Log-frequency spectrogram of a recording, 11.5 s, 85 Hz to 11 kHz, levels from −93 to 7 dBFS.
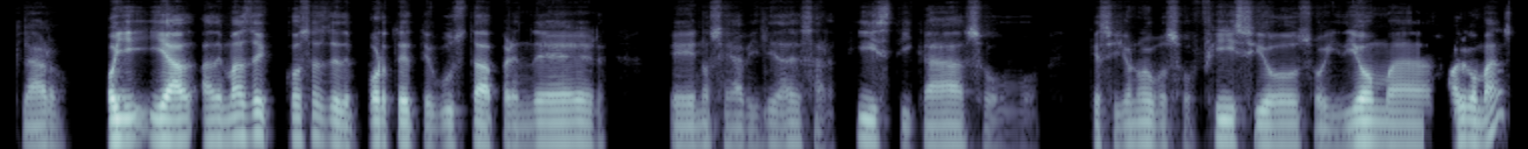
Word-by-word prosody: Claro. 95 -1 -5 0.3
Oye, 115 +1 +9
y 120 0 +2
a 115 +1 +8
además, 115 +3 0
de 140 0 +2
cosas 120 -3 -6
de 110 -2 0
deporte, 105 +2 +1
¿te - - -13
gusta 100 +2 -1
aprender, 100 +2 -3 0.5
eh, 95 0 -7
no 95 0 -11
sé, 90 -1 -12
habilidades 95 +3 -12
artísticas, 95 -4 -6
o 75 -1 -22 0.4
qué - - -9
sé 90 - -12
yo, 100 +2 -8
nuevos 100 -3 -6
oficios, 100 -3 -4
o 90 - -8
idiomas, 100 +2 +1 0.2
o - - -3
algo 110 0 +3
más? 260 - -2
100 Hz, 145 wpm, -22 LUFS, 95-110 Hz, 0.5 s, Oye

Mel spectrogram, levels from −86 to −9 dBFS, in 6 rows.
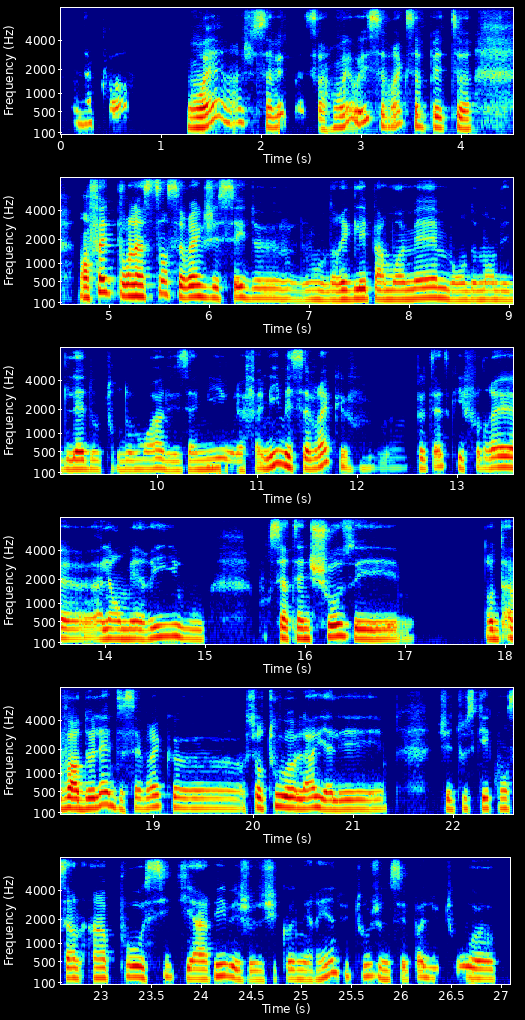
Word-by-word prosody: D'accord. 255 +5 -7 0.6
Ouais, 190 +2 +6
hein, 280 -2 -6
je 280 +2 -15
savais 200 +3 -3
pas - - -26
ça. 170 -2 -8
Oui, 195 +1 0
oui, 255 +3 +2
c'est 245 -10 -1
vrai 210 +5 -4
que - - -12
ça 210 - -2
peut 200 0 -2
être, 190 +1 -3
heu 170 -2 +2 0.6
en 195 -2 +6
fait 280 +7 +6
pour 220 -5 +5
l'instant, 220 +3 +5
c'est 230 -4 +3
vrai 205 +2 +7
que 205 - 0
j'essaie 190 +1 +1
de 175 -3 -5
de 155 0 -6
de 150 - -3
régler 160 +3 +3
par 165 -2 -2
moi-même. 175 +3 +2
Bon, 155 -1 -4
demander 155 0 -5
de 160 +2 -10
l'aide 165 0 +3
autour 160 -1 -13
de 160 +1 -7
moi, 165 +2 -5
les 150 0 -10
amis 165 +4 -4
ou - - -6
la 150 0 -7
famille, 205 - 0
mais 220 -6 +4
c'est 180 -1 0
vrai 215 +10 +1
que - - -9
v - - -8 0.3
heu, - - -26 0.2
peut-être 175 +5 -5
qu'il 180 - -7
faudrait, 185 +2 +2 0.2
heu, - - -6
aller 170 +1 +1
en 170 -1 0
mairie, 175 +6 +1
ou 170 -4 -6 0.5
pour - - -32
certaines 180 -1 +2
choses, 215 +5 +5
et 165 - +1 0.9
d 170 - +4
avoir 185 -1 +7
de 180 +1 +4
l'aide. 230 +3 +3
C'est 180 +4 -4
vrai 200 +4 0
que 175 -3 -4
surtout, 200 +1 +3
heu, 190 - +6
là 180 +2 +3
il 195 - +3
y - - +4
a 160 - +1
les 165 +1 -2 0.6
j'ai 165 - -7
tout 175 +3 -11
ce 175 - -11
qui 180 - -1
est - - -1
concerne 180 +1 -3
impôts 185 +2 -2
aussi 200 +2 -1
qui 180 -3 -3
arrive 190 +6 +1
et 190 - +1
je 155 0 -8
j'y 155 +1 -12
connais 165 -2 -5
rien 195 - -3
du 245 -6 -10
tout. 210 0 -7
Je 215 -4 -7
ne 160 - -4
sais - - -8
pas - - -4
du 185 -2 -9
tout, 200 -1 -3
heu, 170 -1 0
180 Hz, 215 wpm, -21 LUFS, 165-200 Hz, 0.9 s, vrai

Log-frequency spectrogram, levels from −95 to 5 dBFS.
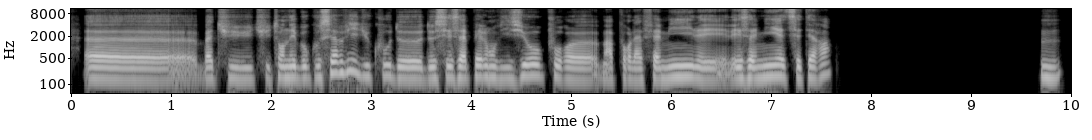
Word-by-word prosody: heu, 135 -2 +2
bah, 145 0 -1
tu 140 0 -3
tu 145 - -4
t'en 155 +2 -1
es 155 - +3
beaucoup 150 +1 -6
servi, 210 +4 +3
du 165 -2 -7
coup, 170 +2 -6
de 145 -2 0
de 145 +1 -2
ces 150 +1 +4
appels 150 +2 +2
en 155 - -1
visio 155 +4 0
pour, 150 -3 -4
heu, 135 -1 -1
bah, - - -2
pour - - -5
la 135 -1 -2
famille, 155 +4 0
les 135 -2 0
les 145 +1 +1
amis 155 +3 +1
et 165 - +3
cetera? 150 +5 0 2.1
Mmh. 150 -1 -4
145 Hz, 170 wpm, -24 LUFS, 140-155 Hz, 2.1 s, ces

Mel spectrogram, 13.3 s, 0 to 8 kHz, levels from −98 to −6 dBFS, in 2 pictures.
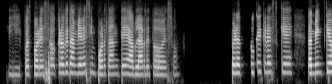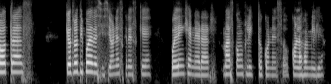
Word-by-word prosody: Sí, 230 -2 -17
pues, 245 0 -2
por 245 -1 +3
eso 265 +1 -3
creo 280 -1 +5
que 300 - +2
también 275 -1 +3
es 290 +1 -4
importante 250 -1 -2
hablar 235 -1 +4
de 240 0 -8
todo 235 -1 -5
eso. 230 +1 -13 1.0
Pero 275 0 +4 0.2
¿tú 295 0 -5
qué 320 +1 0
crees 305 -1 -1
que? 290 -1 -2 0.3
También, 280 +2 +6
¿qué 310 +1 +6
otras? 305 0 +4 0.8
¿Qué 285 - +4
otro 310 +2 +2
tipo 305 +1 0
de 315 -1 +7
decisiones 245 -2 -6
crees 240 -1 -10
que 245 -1 -11 0.3
pueden 250 +2 -2
generar 225 -3 -5 0.2
más 245 0 -1
conflicto 240 -2 -11
con 220 -1 -11
eso, 215 0 -18
con 230 0 -3
la 225 0 -3
familia? 220 0 -12
245 Hz, 165 wpm, -24 LUFS, 235-285 Hz, 1.0 s, de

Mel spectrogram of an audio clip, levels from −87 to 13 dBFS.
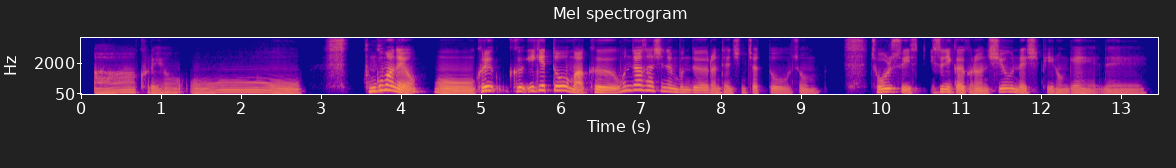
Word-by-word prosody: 아 120 +5 -5
그래요? 110 0 -7
어 120 -2 -5 0.8
궁금하네요. 180 - +5
어 105 -5 0
그리 215 +2 +7 0.2
그 195 0 +2
이게 235 +4 +3
또 230 -2 +7
막 130 -7 +3
그 130 -5 +3
혼자 235 +5 +4
사시는 200 -9 0
분들한텐 120 -4 -3
진짜 105 -1 -7
또 100 -1 -6
좀 100 -2 -10 0.6
좋을 155 +3 +4
수 165 -3 -3
있 110 -3 -1 0.2
있으니까요. 115 -3 0
그런 105 -2 -4
쉬운 160 +9 0
레시피 100 0 -5
이런 95 -1 -6
게. 105 -5 -6
네. 95 0 -9
120 Hz, 230 characters per minute, -21 LUFS, 105-155 Hz, 0.8 s, 그리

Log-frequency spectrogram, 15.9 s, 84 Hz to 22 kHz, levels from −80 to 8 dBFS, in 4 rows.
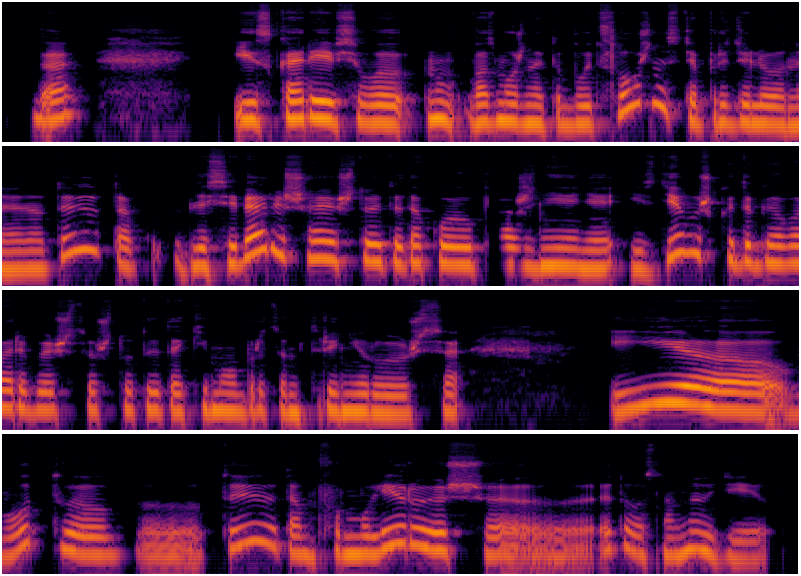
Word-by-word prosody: Да? 220 +3 +1 0.8
И 205 -1 +4
скорее 215 +2 +6
всего, 185 -3 +1
ну 210 -2 +2
возможно, 190 0 +1
это 170 -2 -4
будет 180 +1 -2
сложность 350 - -1
определённая, 175 -2 0
но 170 - -4
ты 345 - 0
так 190 - -5
для 190 0 -2
себя 205 - +4
решаешь, 255 -6 +1
что 235 -1 0
это 220 -2 +1
такое 210 -1 +2
упражнение 190 -2 -1
и 170 - -7
с 155 - -13
девушкой 295 - +1
договариваешься, 200 -3 -1
что 195 - -8
ты 185 +1 -3
таким 180 +2 -3
образом 180 -1 -4
тренируешься, 175 -1 -2 0.7
и, 225 +8 +2
э, 195 -6 +6
вот, 240 - -5
э, 185 -4 +1
э, 85 0 -7
ты 275 +2 -2
там 190 -6 -4
формулируешь 220 - +1
э 180 - -4
эту 225 0 -4
основную 195 +4 -3
идею. 155 -2 -9
195 Hz, 155 wpm, -22 LUFS, 180-225 Hz, 0.8 s, скорее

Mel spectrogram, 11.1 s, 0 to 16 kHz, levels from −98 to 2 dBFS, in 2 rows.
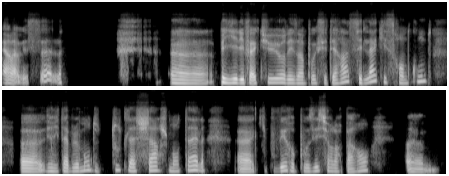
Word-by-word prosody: faire - - +5
la - - +5
vaisselle. - - -1 1.4
Heu, 140 -4 +3
payer 170 -3 +7
les 155 - +8
factures, 175 +4 +3
les 150 -1 +1
impôts 150 +1 0
et - - -10
cetera. 175 +9 -1
C'est 175 - -1
là 215 +9 +3
qu'ils 200 -6 -7
se - - -10
rendent 150 -1 -2
compte, 230 +4 -4 0.5
heu, 135 -2 +5
véritablement 150 +4 -1
de 160 -6 -10
toute 200 -2 -7
la 160 - +4
charge 175 +2 +2
mentale, 175 +5 -1 0.4
heu, 125 -1 +3
qui - - -15
pouvait 155 +4 -1
reposer 155 -2 -4
sur 160 -3 +1
leurs 140 0 -6
parents, 160 +9 -3 0.5
hem - - -3
155 Hz, 175 wpm, -25 LUFS, 145-175 Hz, 1.4 s, les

